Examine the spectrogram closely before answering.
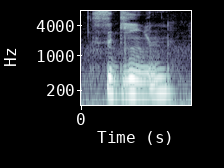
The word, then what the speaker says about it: Seguin: hotel in seguin texas seguin i looked up that pronunciation i was not going to say seguin before i before i saw that pronunciation did not guess that content warning for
